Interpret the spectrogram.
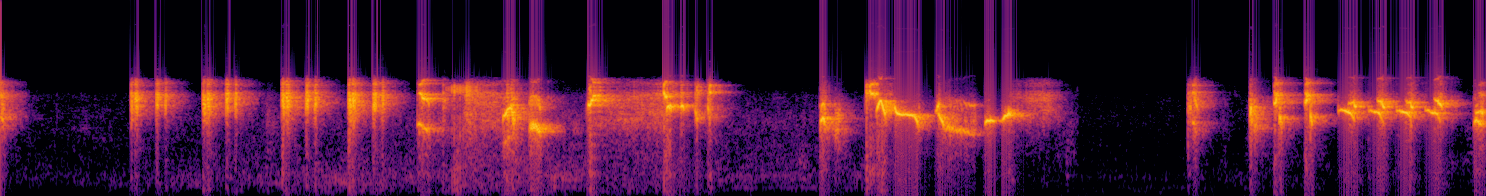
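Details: Song of an orange-headed thrush, meant as a lure to make caged thrushes sing: long runs of quick chattering notes mixed with falling whistled slurs and a fast repeated trill-like series near the end.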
